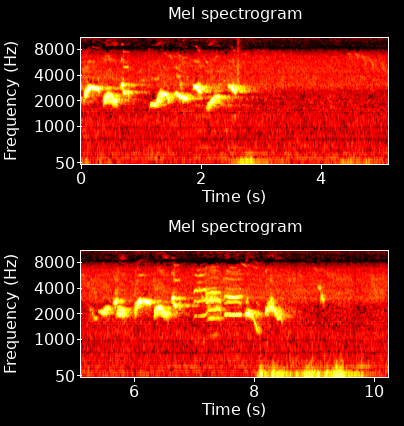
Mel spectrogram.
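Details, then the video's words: Eurasian blackbird delivering two rich, warbled whistle phrases separated by a pause, each ending in a fast squeaky flourish, with low rumbling wind or handling noise near the end. "Eurasian Blackbird song"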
